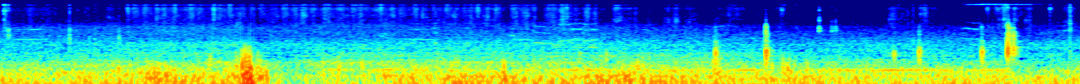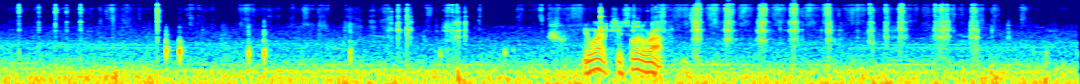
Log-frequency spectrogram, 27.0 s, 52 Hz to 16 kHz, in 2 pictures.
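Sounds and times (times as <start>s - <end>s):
steady low hum: 0.0s - 27.0s
ratchet metallic clicks: 12.7s - 16.1s, 21.0s - 26.3s.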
